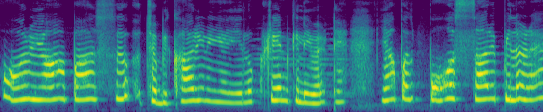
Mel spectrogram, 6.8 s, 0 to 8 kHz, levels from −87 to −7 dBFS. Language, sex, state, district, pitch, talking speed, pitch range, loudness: Hindi, female, Madhya Pradesh, Katni, 335 Hz, 175 wpm, 300-355 Hz, -14 LUFS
